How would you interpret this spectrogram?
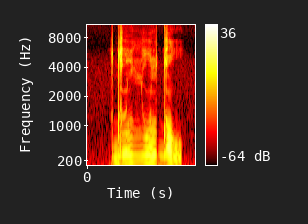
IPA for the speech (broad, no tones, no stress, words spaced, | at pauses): dɯl ʎuldɔw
